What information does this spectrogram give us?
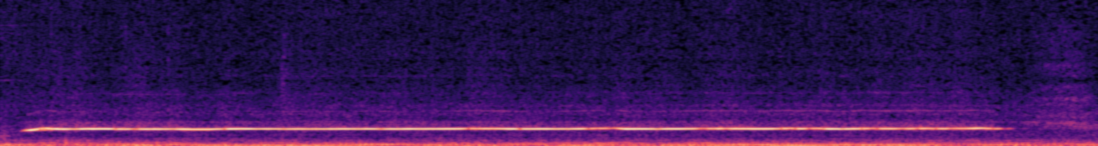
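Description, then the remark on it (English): A single sustained imitated whistle holds at one steady, fairly high pitch for about five seconds, clear and loud over a low rumbling background, then stops abruptly. “So if you took Gandalf whistling for Shadowfax at slower intervals, yeah. Different tones.”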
